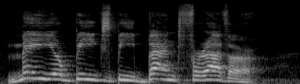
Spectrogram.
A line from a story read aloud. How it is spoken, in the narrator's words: exclaimed in anger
